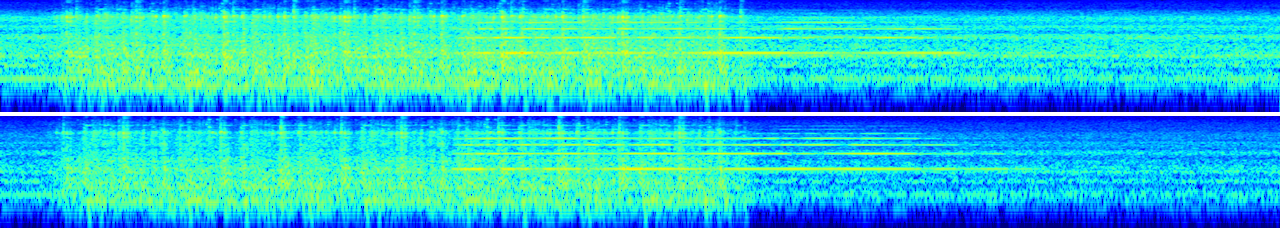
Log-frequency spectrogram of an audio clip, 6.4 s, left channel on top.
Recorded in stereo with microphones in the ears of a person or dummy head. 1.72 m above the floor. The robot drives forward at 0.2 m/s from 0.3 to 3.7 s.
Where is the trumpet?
35° right (ahead or behind), 3.5 m; by 4.7 s 40° right (ahead or behind), 3 m.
